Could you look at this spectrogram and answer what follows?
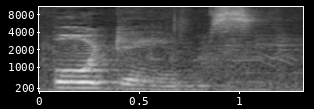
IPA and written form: bɔːd geɪmz (board games)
